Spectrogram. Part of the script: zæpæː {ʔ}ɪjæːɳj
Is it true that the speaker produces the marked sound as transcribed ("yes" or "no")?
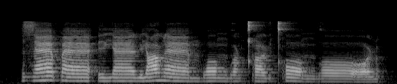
yes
